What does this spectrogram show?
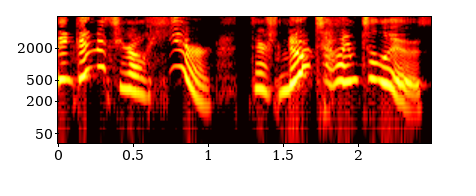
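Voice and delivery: very high, shrill, loud, fast, swooping panic. Acting out a pony greeting friends at the door: imitating frantic Pinkie Pie. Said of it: "she's a little frantic".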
